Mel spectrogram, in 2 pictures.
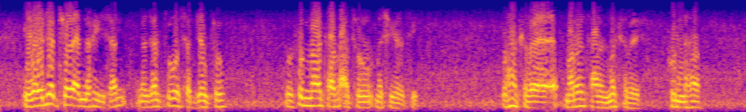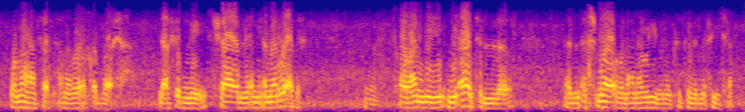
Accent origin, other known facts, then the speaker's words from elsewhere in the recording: Syria; كما يقولون عندنا بالشام كل من يغني على ليله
